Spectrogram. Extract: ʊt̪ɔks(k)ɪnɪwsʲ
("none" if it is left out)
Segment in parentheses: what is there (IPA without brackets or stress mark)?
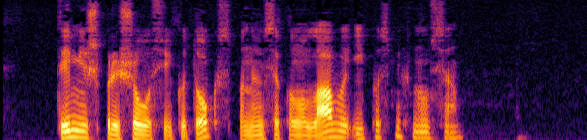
p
